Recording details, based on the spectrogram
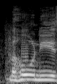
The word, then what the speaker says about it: Mahoney: Mahoney is how they pronounce it.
